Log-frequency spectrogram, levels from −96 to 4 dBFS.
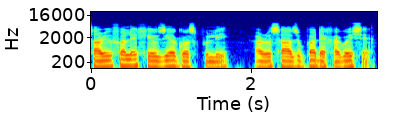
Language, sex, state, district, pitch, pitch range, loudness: Assamese, male, Assam, Kamrup Metropolitan, 115 Hz, 110-120 Hz, -18 LUFS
